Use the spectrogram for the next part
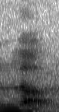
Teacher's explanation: वायु आसपास से निकल जाती है, वे पार्श्विक कहलाती हैं। जिसके उच्चारण में जीवा का अगला भाग मसूड़े को छूता है। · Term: पार्श्विक व्यंजन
